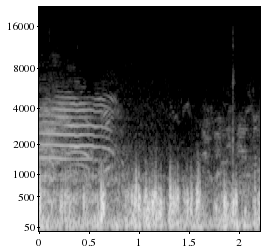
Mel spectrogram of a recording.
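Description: A player's high-pitched shout: one drawn-out call of about a second that falls slightly in pitch at its end. It sits over steady low background noise and distant chatter.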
